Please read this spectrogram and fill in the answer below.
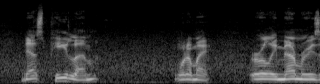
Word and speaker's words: Nespelem: We lived in a small town in eastern Washington called Nespelem, pronounced Nespelem.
